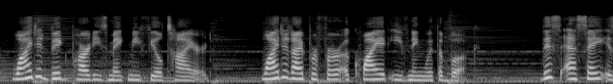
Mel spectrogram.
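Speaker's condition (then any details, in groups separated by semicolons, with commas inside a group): No condition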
